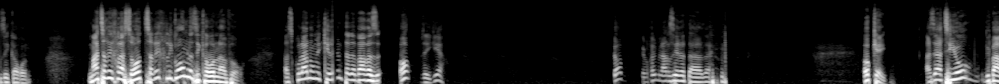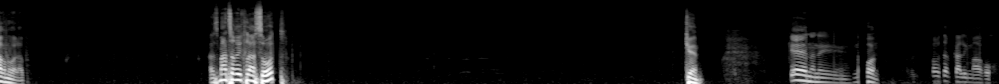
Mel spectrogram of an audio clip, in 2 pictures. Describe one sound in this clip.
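A man speaks into a microphone through a loudspeaker, pausing often.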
